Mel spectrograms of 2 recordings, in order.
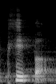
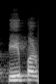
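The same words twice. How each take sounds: First: "ফেইপা" with a puff on p, no r; aspirated P, silent R. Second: "পেপার" with hard p and sounded r; wrong unaspirated P. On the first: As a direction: say "ফেইপা" British style, ending in a vowel. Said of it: "এটাকে বলবো হচ্ছে ফেইপা". ("ফেইপা" ফ দিয়ে, র ছাড়া) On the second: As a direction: say "পেপার" with no puff of air. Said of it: "আমরা পেপার বলবো না". ("পেপার" প আর র দিয়ে) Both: Shown as a demonstration.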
